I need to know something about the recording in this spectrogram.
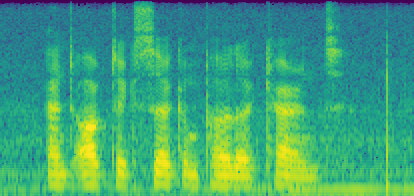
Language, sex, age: English, male, 21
